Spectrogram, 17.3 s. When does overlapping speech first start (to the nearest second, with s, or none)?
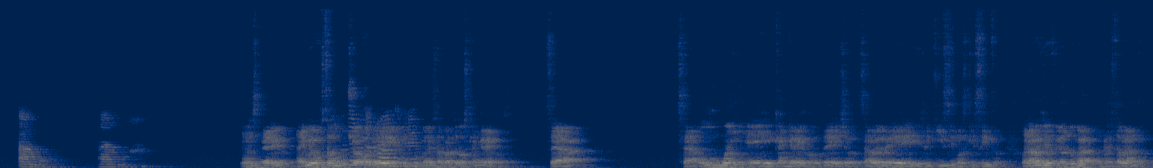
5 s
